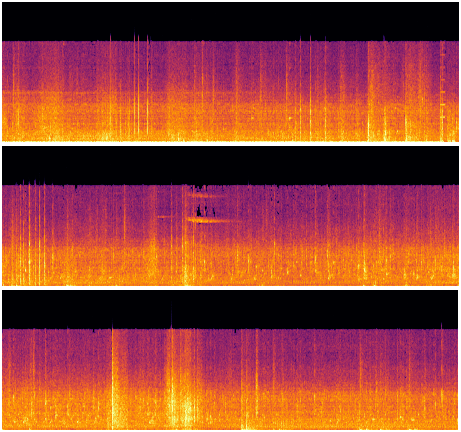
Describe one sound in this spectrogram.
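Footsteps thud on creaking wooden floorboards.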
